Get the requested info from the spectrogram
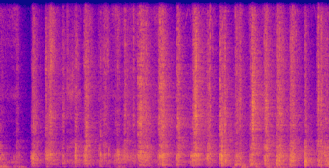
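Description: Metal forks clicking and scraping against sugar-coated almonds as the nuts are pushed apart on a parchment-lined baking tray: a quick, irregular run of small clicks.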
